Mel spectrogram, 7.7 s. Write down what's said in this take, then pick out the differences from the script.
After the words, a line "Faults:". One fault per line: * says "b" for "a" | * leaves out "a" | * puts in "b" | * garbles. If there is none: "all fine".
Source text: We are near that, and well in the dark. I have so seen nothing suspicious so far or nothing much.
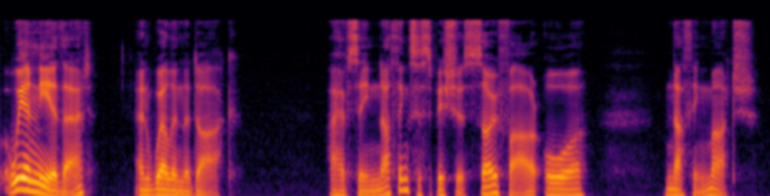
We are near that, and well in the dark. I have seen nothing suspicious so far or nothing much.
Faults:
* leaves out "so"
